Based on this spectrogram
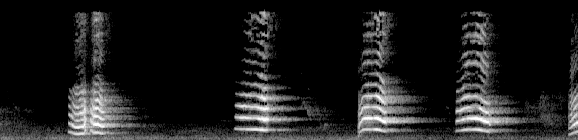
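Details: Young Indian ringneck parakeets, green birds playing with each other beside an Alexandrine parakeet, give harsh, rich-toned squawks: five loud grating calls, each about a third of a second, repeated roughly every second in a quiet indoor setting.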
